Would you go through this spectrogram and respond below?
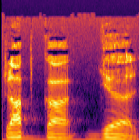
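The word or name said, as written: Klapka György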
